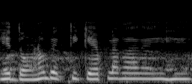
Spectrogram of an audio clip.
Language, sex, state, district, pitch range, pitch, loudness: Hindi, female, Uttar Pradesh, Hamirpur, 245-265 Hz, 255 Hz, -24 LUFS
